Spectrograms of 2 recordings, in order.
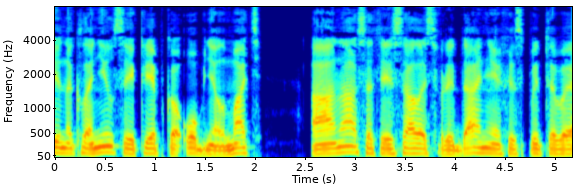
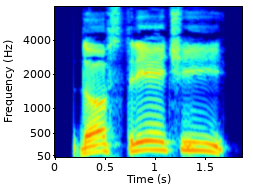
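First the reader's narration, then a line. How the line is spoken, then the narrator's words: Shouted. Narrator (Russian): крикнул Родди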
